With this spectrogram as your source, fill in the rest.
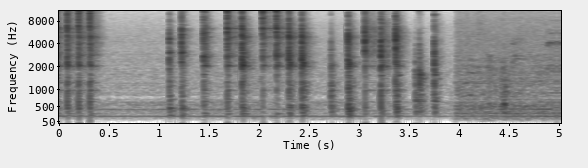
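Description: A hand taps quickly on wood.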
